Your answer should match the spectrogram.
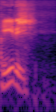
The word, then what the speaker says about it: Headey: Headey? I think it's Heedy. Heedy? Those crazy Brits and their weird pronunciations.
